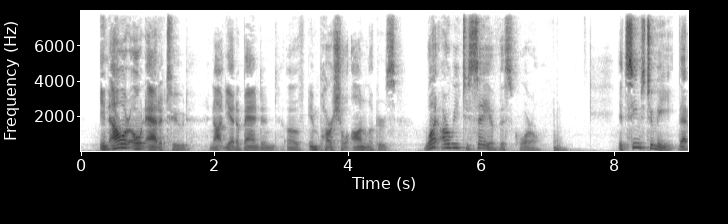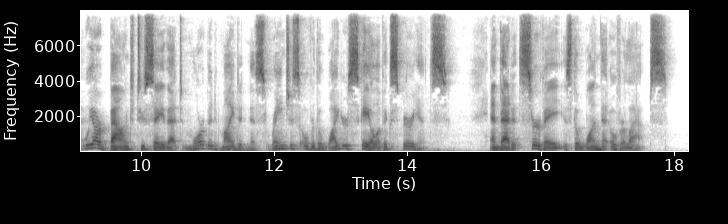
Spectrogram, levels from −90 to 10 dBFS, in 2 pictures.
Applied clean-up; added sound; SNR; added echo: none; Sliding door / Slam / Wood; 20 dB; none.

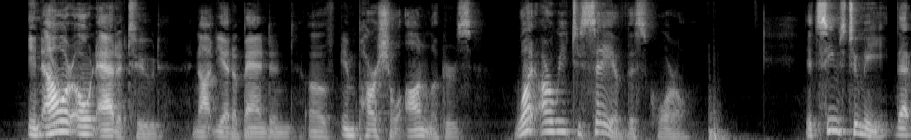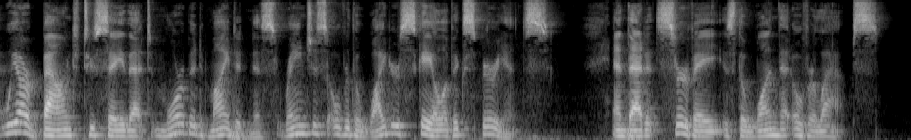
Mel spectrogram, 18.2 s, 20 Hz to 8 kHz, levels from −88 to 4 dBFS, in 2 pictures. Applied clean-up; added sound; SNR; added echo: neural separator model SepFormer DNS4.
